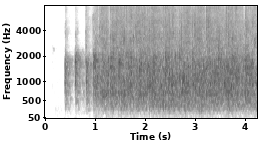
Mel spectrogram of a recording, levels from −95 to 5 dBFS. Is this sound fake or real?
fake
